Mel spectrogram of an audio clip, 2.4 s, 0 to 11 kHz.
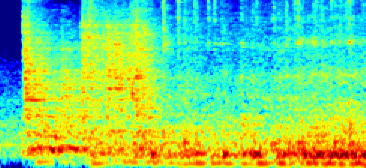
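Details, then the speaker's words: Chopped Model A hot rod, just converted from 4x2 carbs to dual quads after years of carb trouble, capped headers, after fluid and brake service: catches instantly and settles into a steady, deep, even burble with no misses; normal start and idle. "She should just fire right up here."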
